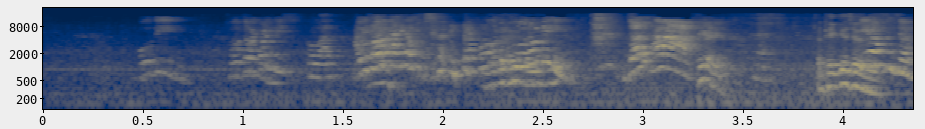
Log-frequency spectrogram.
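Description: A dog whining and yelping in short, repeated cries that rise and fall in pitch, among people's voices.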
